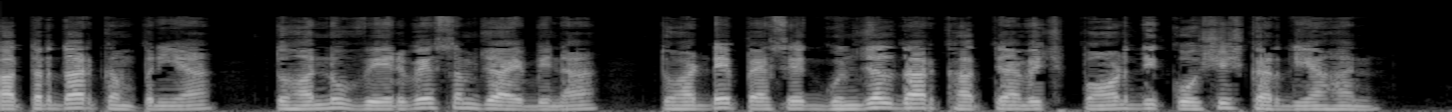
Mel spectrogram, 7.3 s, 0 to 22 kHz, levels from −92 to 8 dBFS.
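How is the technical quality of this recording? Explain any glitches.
Quality is poor, with heavy codec damage throughout. The sound is gritty and lispy, and nothing appears above 11.8 kHz. This is likely HE-AAC compression at a low bitrate, around 16 kbps, where replicated upper bands stand in for the real treble. On a spectrogram the top band looks smeared and misaligned, with a hard ceiling.

At 0.71 s there is a pre-echo. Codec noise spreads across the block ahead of an attack, so a short hiss of about 16 ms precedes it. A waveform shows low fuzz before the onset.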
